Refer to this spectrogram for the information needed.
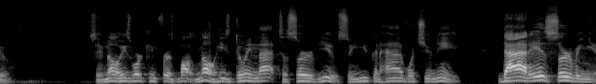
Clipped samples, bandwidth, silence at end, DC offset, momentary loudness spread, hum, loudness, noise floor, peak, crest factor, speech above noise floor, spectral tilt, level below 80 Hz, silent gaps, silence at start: under 0.1%; 16 kHz; 0 s; under 0.1%; 14 LU; none; -26 LUFS; -67 dBFS; -6 dBFS; 20 dB; 42 dB; -5 dB/octave; -68 dBFS; none; 0 s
